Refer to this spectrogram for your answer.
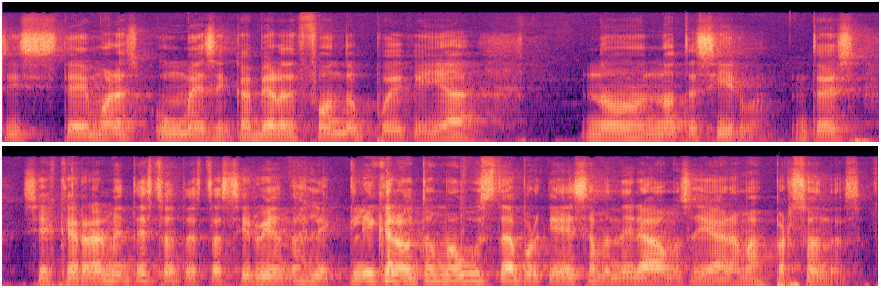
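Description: A young man talks straight to the camera, coaching viewers on their money. His delivery is energetic and urging, full of gestures, at a middle pitch. He sits close to a boom-mounted studio mic in a small room. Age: young adult. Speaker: personal finance YouTuber. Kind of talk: direct-to-camera finance advice. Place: small room indoors, seated on a couch. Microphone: studio mic on a boom arm in front of him.

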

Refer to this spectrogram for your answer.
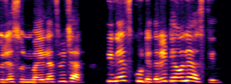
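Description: A woman's voice: sits high, fast, fairly bright tone, slight background noise. Woman voicing a sly, whining sister. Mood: whiny. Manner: whining, accusing. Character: sly young married sister, tearful and blaming.

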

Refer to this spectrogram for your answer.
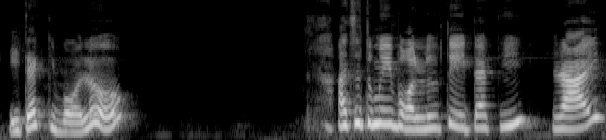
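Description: A woman's voice: sits high, expressive, takes it slowly. A mother teaching her toddler words in a home video, coaxing with sing-song questions and praise.

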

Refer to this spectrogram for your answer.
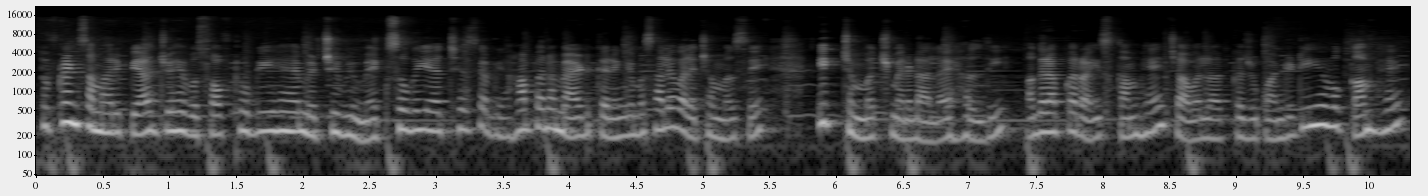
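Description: A woman's voice: medium pitch, quick pace, a little mellow, soft background music. A woman hosting a home cooking tutorial, talking viewers through each step in a friendly, chatty way. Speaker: cooking channel host.

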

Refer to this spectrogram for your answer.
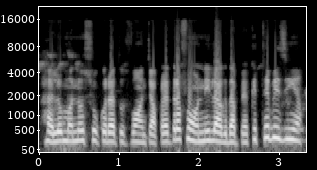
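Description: In a village family drama, a young adult woman plays a lovesick college girl, pushily pleading with her friends for help. Her voice is a little high, rapid-fire and warm, close to everyday speech, on a dry recording.

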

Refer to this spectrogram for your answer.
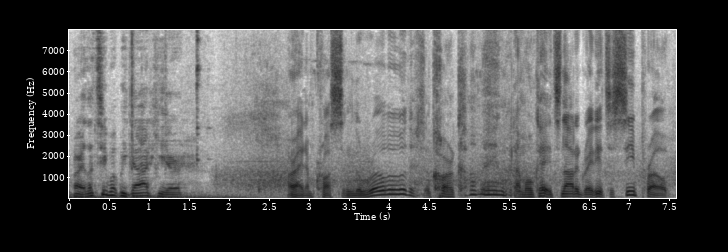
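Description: A man's voice: medium pitch, big pitch swings, moderate pace, noisy background. A man with a Long Island accent, casually explaining used boats as he walks around them and drives, talking in a conversational, hands-on way. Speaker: fishing boat vlogger. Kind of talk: casual walkaround commentary. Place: outdoors by the road and driving a car.

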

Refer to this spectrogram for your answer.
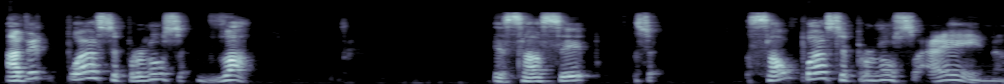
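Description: Male lecturer, very slow and halting, gravelly, pitch wanders widely, explains step by step. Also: lively intonation, fairly bright tone. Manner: hesitant, frequent filler sounds and restarts; spells out letter sounds one by one. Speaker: lecturer on Arabic script.

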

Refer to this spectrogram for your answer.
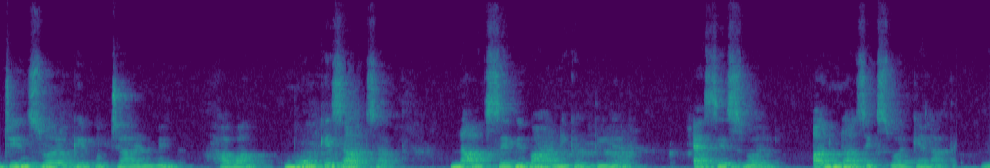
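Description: A woman's voice: medium pitch, mellow. A woman teaching a grammar lesson for exam preparation, explaining patiently and spelling out each example. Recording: very echoey room.

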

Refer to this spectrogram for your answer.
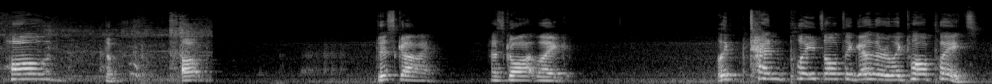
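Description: A man's voice: very high-pitched, steady tone, very slow, pauses often, a bit bright, slight background noise, rough recording. A young man in a small room, casually reacting to clips on webcam, laughing a lot and exclaiming in disbelief. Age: young adult. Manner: keeps exclaiming "what?" with frequent laughter.

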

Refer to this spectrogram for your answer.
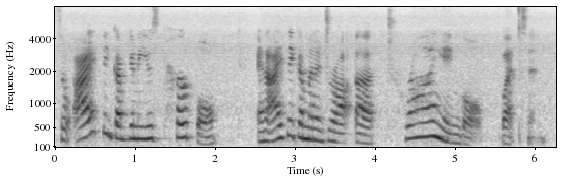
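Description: A woman's voice: high voice, lively intonation, measured pace, a bit bright, a little hiss or hum, low-quality recording. A woman in her thirties leading a craft activity for young children, talking to them directly in an encouraging way, recorded on a webcam at home. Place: small furnished room at home, indoors.

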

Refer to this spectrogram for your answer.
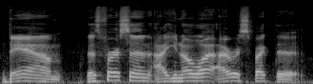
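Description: A man's voice: on the high side, moderate pace, sharp tone. A man in his thirties giving casual live gameplay commentary, easygoing and musing to himself as he plays. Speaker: game streamer. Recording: clear background game noise. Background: game ambience.

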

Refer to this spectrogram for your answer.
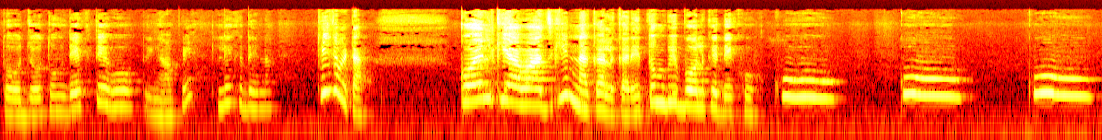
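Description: Young woman teacher, slow and patient, voice swings up and down a lot, keeps asking kids questions. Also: sing-song, fairly bright tone. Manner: patient, coaxing, asks and answers her own questions; mimics the cuckoo's call in a high voice. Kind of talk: children's Hindi lesson.

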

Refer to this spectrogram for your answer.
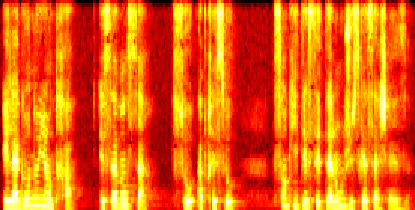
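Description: A woman reading a fairy tale aloud in steady, expressive storybook narration. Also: a little high, moderate pace.

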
